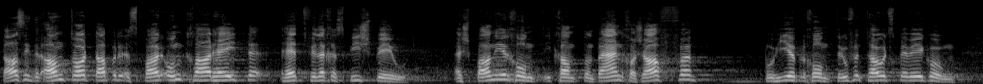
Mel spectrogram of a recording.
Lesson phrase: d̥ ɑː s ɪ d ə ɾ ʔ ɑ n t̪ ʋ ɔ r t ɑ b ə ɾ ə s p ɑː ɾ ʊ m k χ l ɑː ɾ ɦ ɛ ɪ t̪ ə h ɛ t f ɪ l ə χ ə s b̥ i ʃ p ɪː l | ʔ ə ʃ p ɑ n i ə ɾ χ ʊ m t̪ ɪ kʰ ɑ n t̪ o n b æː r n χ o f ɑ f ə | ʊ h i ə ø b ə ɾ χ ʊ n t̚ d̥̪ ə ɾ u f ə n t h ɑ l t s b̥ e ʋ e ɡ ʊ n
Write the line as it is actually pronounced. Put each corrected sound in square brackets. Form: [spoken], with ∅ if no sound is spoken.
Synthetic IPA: d̥ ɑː s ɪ d ə ɾ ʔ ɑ n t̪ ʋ ɔ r t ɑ b ə ɾ ə s p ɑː ɾ ʊ [n] k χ l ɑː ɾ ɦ ɛ ɪ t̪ ə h ɛ t f ɪ l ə χ ə s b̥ i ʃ p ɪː l | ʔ ə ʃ p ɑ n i ə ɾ χ ʊ [n] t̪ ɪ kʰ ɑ n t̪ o n b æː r n χ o [ʃ] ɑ f ə | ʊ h i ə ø b ə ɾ χ ʊ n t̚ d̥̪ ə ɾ u f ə n t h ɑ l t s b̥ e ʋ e ɡ ʊ [ŋ]

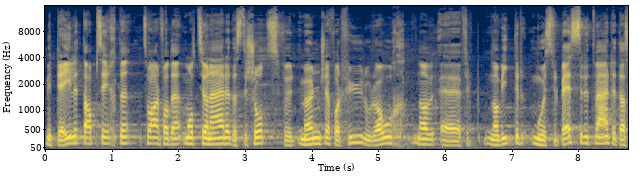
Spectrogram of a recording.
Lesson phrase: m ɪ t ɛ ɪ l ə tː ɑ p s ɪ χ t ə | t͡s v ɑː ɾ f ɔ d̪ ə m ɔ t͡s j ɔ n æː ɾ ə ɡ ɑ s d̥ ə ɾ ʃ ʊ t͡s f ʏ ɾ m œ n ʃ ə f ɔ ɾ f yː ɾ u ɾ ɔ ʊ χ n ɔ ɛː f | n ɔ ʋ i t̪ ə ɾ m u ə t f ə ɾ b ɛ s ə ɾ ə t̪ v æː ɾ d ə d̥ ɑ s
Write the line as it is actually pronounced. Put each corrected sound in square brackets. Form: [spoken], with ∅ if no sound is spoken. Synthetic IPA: m ɪ t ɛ ɪ l ə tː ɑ p s ɪ χ t ə | t͡s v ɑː ɾ f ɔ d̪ ə m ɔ t͡s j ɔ n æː ɾ ə [d] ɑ s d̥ ə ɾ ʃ ʊ t͡s f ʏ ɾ m œ n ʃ ə f ɔ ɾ f yː ɾ u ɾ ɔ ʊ χ n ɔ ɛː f | n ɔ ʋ i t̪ ə ɾ m u ə [s] f ə ɾ b ɛ s ə ɾ ə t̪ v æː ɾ d ə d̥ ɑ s

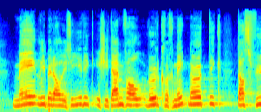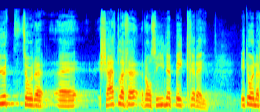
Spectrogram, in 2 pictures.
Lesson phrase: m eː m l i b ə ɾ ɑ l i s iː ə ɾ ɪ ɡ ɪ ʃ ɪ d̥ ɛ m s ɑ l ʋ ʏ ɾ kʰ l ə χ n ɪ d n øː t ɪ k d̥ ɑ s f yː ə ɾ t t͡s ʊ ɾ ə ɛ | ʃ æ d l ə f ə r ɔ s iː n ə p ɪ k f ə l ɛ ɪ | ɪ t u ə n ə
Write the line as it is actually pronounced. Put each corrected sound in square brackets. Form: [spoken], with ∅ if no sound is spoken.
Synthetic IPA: m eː [∅] l i b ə ɾ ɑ l i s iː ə ɾ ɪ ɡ ɪ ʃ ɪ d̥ ɛ m [f] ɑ l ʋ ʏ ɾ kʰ l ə χ n ɪ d n øː t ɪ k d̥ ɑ s f yː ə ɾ t t͡s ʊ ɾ ə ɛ | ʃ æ d l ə [χ] ə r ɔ s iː n ə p ɪ k [χ] ə [ɾ] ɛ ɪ | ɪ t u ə n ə

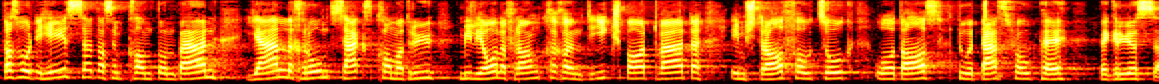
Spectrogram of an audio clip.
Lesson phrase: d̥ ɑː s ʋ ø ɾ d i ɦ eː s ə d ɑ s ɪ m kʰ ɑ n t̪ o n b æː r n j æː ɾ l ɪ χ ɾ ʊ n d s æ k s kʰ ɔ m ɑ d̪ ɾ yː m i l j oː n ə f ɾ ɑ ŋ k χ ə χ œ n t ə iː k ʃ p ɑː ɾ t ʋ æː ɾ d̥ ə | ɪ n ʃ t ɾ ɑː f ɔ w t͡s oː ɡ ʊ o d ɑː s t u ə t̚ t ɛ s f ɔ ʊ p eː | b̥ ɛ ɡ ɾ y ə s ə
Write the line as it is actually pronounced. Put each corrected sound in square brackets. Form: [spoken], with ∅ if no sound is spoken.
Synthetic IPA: d̥ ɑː s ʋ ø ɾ d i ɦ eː s ə d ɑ s ɪ m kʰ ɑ n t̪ o n b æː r n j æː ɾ l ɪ χ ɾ ʊ n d s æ k s kʰ ɔ m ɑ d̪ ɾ yː m i l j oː n ə f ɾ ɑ ŋ k χ ə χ œ n t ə iː k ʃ p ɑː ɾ t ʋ æː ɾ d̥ ə | ɪ [m] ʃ t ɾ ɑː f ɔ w t͡s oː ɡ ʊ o d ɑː s t u ə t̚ t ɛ s f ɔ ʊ p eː | b̥ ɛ ɡ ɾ y ə s ə

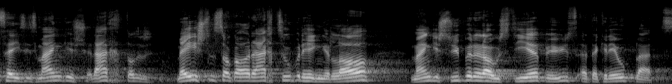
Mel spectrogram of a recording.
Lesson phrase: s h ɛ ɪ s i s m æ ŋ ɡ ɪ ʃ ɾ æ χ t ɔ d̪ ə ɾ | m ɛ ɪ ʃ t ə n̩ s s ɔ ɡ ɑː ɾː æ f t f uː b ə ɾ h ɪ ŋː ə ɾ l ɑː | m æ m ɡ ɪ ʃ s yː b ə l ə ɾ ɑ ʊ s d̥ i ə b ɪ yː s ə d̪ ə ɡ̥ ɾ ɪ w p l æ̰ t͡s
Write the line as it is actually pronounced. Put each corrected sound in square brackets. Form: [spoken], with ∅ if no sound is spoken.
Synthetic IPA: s h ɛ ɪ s i s m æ ŋ ɡ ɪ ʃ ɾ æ χ t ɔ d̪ ə ɾ | m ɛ ɪ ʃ t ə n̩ s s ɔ ɡ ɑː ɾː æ [χ] t [s] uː b ə ɾ h ɪ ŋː ə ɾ l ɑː | m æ [ŋ] ɡ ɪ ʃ s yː b ə [ɾ] ə ɾ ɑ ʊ s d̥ i ə b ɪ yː s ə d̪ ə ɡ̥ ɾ ɪ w p l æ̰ t͡s

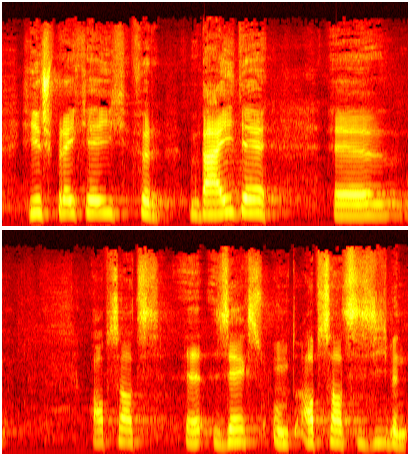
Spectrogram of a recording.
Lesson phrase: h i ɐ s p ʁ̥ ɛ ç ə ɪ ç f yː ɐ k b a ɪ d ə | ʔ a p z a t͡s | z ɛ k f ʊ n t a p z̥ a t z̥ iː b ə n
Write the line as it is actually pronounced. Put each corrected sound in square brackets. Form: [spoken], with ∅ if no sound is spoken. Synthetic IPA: h [iː] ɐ [ʃ] p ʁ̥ ɛ ç ə ɪ ç f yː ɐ [∅] b a ɪ d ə | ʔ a p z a t͡s | z ɛ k [s] ʊ n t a p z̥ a [t͡s] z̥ iː b ə n

